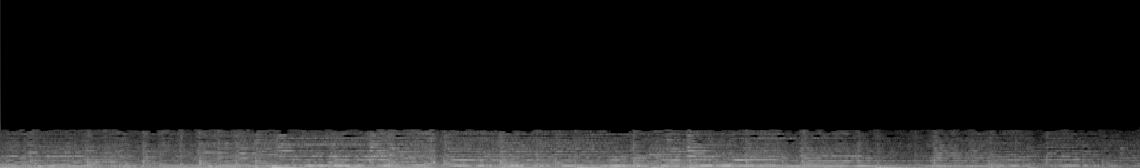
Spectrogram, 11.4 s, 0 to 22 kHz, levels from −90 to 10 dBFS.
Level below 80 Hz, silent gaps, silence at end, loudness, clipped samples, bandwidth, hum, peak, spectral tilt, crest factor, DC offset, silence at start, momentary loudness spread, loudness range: -36 dBFS; none; 0 s; -30 LUFS; under 0.1%; 5.2 kHz; none; -12 dBFS; -8.5 dB/octave; 16 dB; under 0.1%; 0 s; 8 LU; 4 LU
